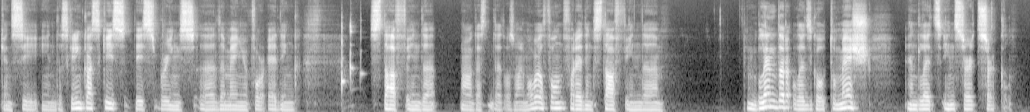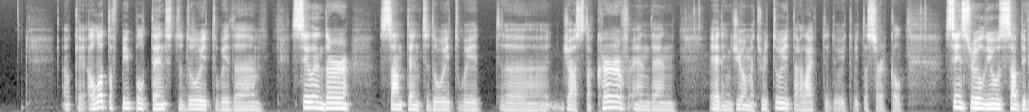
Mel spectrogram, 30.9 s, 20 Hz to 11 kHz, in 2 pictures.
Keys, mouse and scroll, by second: 25.9 click, 29.3 click.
